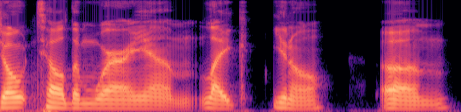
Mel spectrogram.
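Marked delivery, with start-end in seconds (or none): none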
